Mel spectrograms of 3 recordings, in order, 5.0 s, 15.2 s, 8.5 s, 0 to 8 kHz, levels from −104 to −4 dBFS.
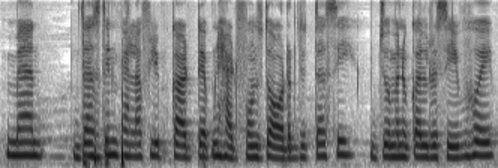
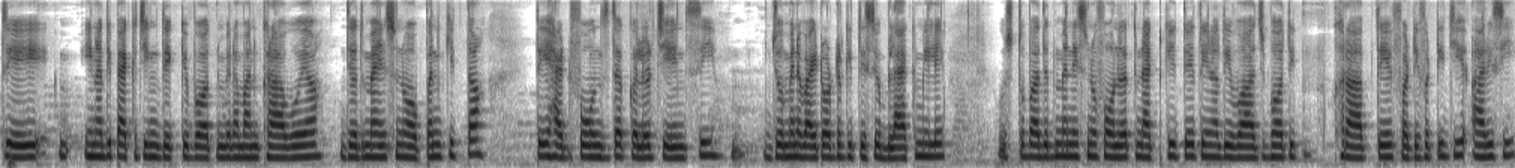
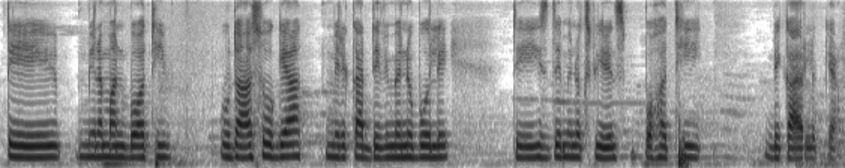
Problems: continuous background conversations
